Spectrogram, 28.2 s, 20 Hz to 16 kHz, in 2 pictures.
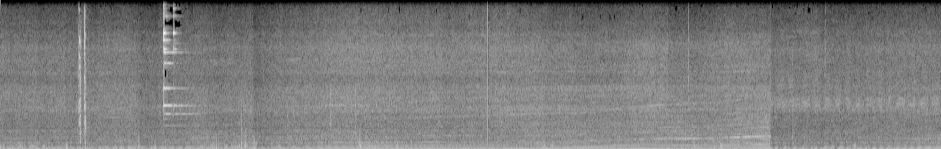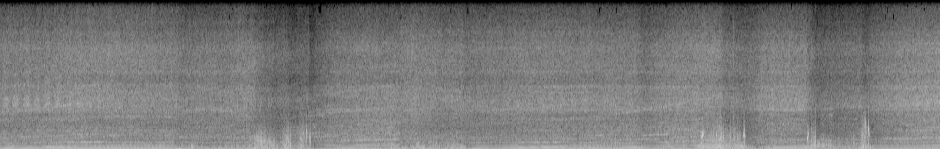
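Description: Suzuki GSX-S750's inline-four engine pulling the motorcycle along, its pitch climbing steadily with speed. The pitch drops suddenly at a gear change about twelve seconds in, then climbs again. Wind buffets the helmet microphone now and then in the second half.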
